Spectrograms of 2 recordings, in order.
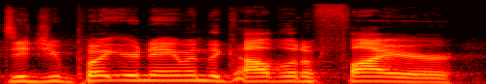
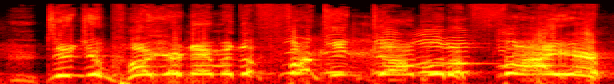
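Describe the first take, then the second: First: The question is asked in a calm voice. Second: The question is asked in a furious voice.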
